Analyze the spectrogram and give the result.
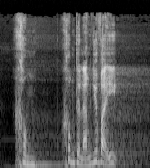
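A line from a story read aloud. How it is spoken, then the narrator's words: Shout from below. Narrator (Vietnamese): Biện Ngọc đứng ở bên dưới mà hét lên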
